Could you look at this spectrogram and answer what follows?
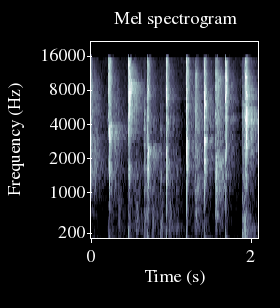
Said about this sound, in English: I just want to say, happy 3-year anniversary to the You Should Know Podcast. Round of applause for 3 years of You Should Know.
